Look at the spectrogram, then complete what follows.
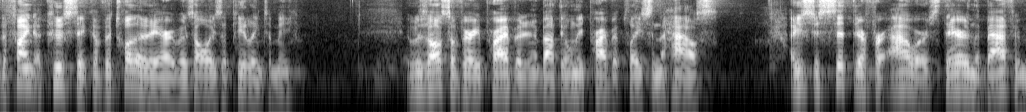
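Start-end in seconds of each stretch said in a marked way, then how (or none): none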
